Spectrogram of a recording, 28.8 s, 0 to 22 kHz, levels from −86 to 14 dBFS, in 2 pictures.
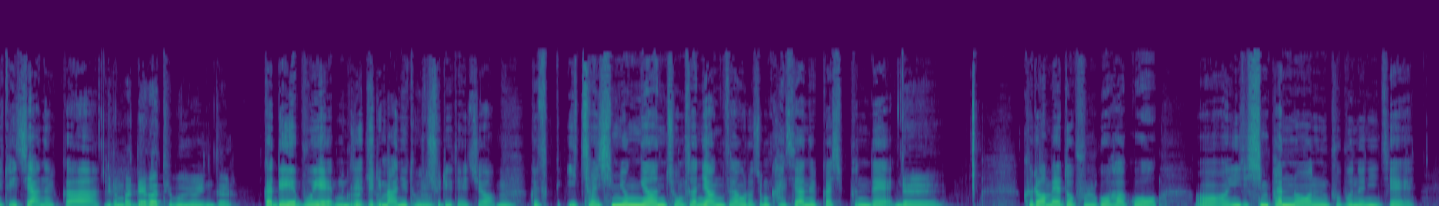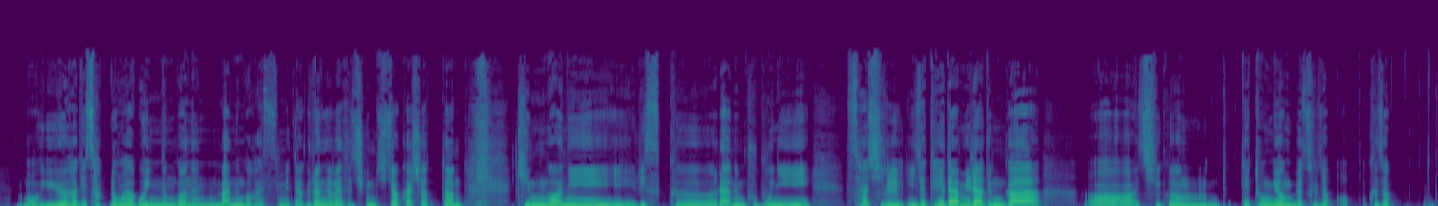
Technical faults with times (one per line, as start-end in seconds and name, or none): none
